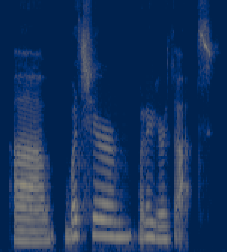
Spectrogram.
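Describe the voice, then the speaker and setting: A woman with an unremarkable speaking voice, ordinary pitch variation and a fairly slow pace. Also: quiet background. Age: 60s. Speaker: podcast host, doctor. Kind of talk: podcast interview.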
